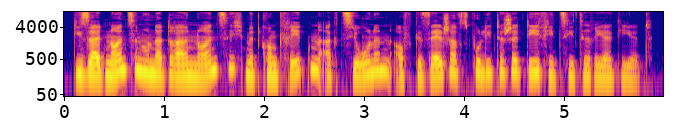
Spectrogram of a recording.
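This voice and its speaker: A woman reading a scripted radio essay as narrator, in a measured, factual and articulate way. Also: medium pitch, a little mellow, no echo, clean studio sound.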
